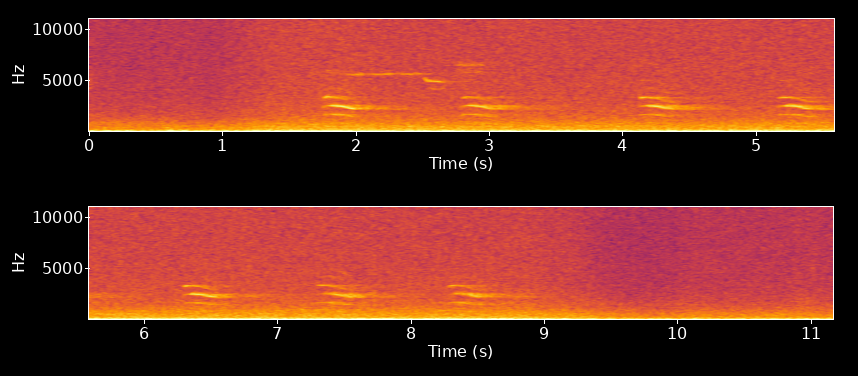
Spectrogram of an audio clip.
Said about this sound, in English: Favorite sounds here. Blue jay echo carrying through.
